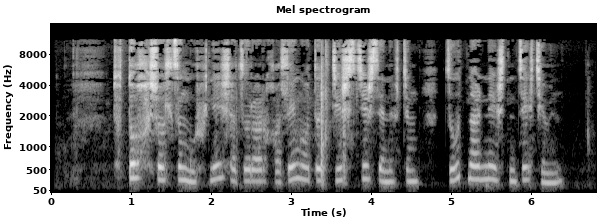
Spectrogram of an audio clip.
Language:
Mongolian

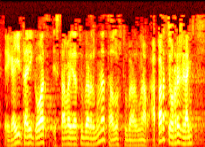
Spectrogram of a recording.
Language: Basque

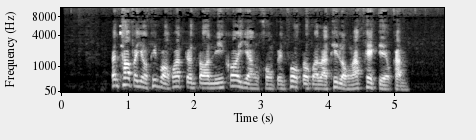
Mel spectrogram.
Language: Thai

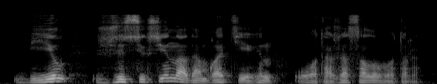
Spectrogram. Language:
Kazakh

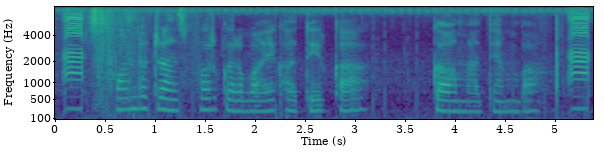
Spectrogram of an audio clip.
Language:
Bhojpuri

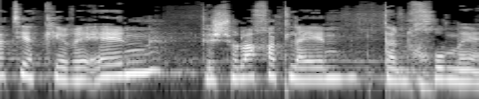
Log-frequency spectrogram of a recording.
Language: Hebrew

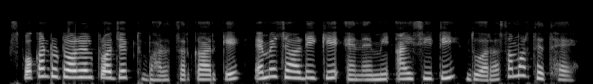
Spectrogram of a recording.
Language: Hindi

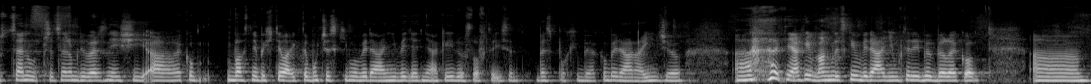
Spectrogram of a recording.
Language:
Czech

